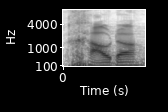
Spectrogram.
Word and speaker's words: Gouda: My favorite type of cheese is either Gouda, obviously, right? That's the pronunciation.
